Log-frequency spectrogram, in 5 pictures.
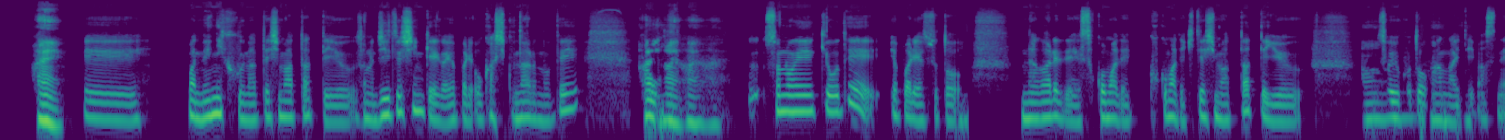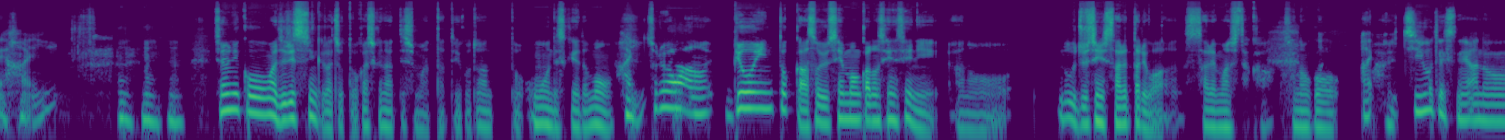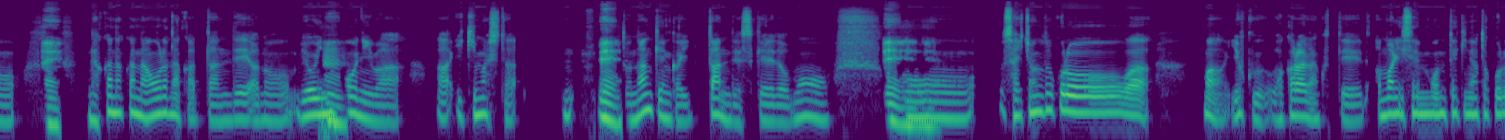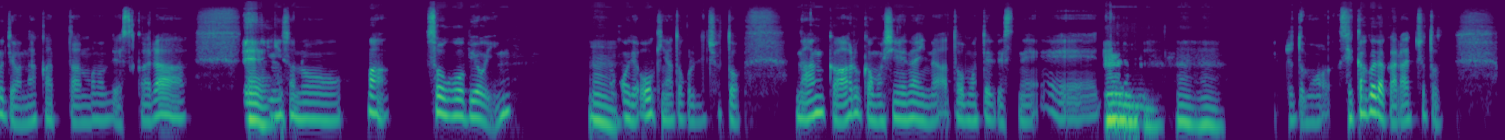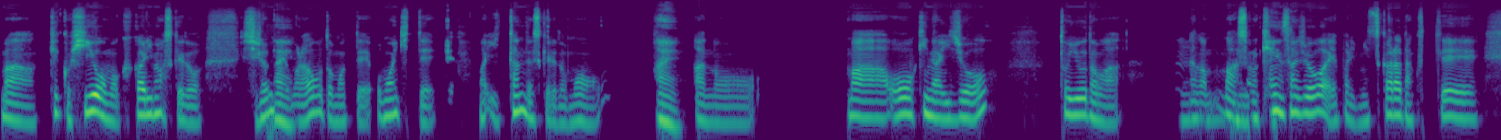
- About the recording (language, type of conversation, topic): Japanese, advice, 夜なかなか寝つけず毎晩寝不足で困っていますが、どうすれば改善できますか？
- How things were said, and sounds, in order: other noise; other background noise; tapping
